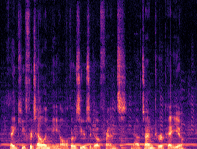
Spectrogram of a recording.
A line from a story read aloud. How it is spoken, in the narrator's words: Elder Kanga kind of sighs, and says a little bit under her breath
